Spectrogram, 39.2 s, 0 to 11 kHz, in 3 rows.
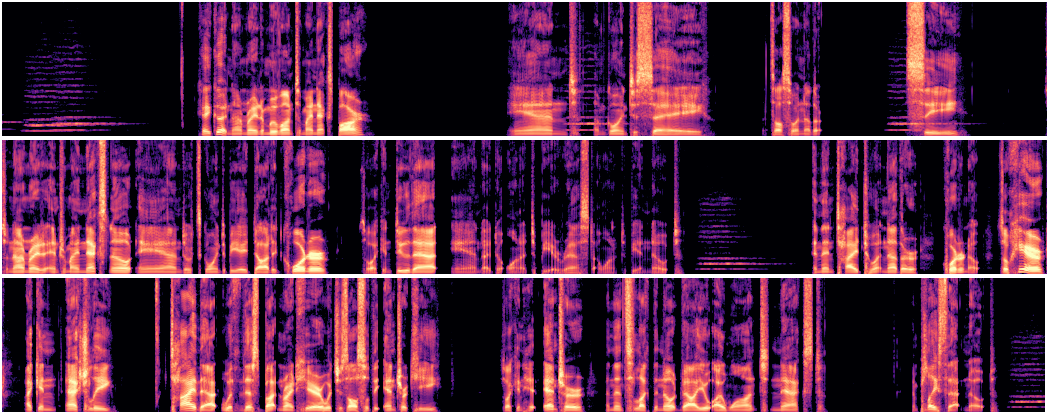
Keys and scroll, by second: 0.1 Right, 0.4 Up, 4.6 Right, 6.8 Left, 10.9 r, 16.0 KP_4, 16.4 KP_Decimal, 31.7 KP_Enter.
